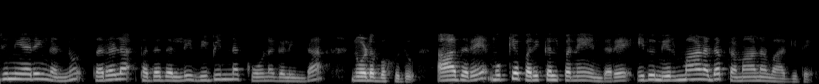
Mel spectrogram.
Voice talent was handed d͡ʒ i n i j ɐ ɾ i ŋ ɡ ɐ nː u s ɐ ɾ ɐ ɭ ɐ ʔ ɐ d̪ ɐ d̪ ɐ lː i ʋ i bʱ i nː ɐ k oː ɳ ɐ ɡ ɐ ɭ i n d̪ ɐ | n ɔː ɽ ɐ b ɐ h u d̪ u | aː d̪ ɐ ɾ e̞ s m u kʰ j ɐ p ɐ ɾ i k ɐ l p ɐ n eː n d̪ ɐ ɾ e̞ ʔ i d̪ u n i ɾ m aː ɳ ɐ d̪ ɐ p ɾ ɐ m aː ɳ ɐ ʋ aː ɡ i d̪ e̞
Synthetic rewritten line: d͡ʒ i n i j ɐ ɾ i ŋ ɡ ɐ nː u s ɐ ɾ ɐ ɭ ɐ p ɐ d̪ ɐ d̪ ɐ lː i ʋ i bʱ i nː ɐ k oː ɳ ɐ ɡ ɐ ɭ i n d̪ ɐ | n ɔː ɽ ɐ b ɐ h u d̪ u | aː d̪ ɐ ɾ e̞ m u kʰ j ɐ p ɐ ɾ i k ɐ l p ɐ n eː n d̪ ɐ ɾ e̞ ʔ i d̪ u n i ɾ m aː ɳ ɐ d̪ ɐ p ɾ ɐ m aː ɳ ɐ ʋ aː ɡ i d̪ e̞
